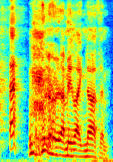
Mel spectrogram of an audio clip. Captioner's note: laughing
